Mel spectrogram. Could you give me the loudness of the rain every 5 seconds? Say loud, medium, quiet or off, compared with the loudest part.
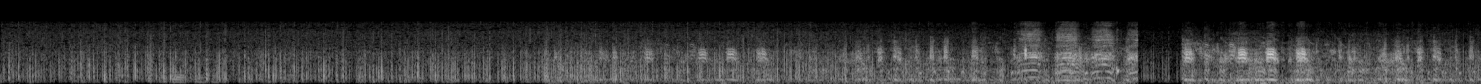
loud, loud, medium.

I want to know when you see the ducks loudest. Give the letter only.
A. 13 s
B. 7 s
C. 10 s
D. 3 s
A.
